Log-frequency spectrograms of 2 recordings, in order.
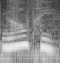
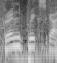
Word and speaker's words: Grand Prix: 그랑프리는 프랑스어로 직역하면 대상, 최우수상 정도의 뜻인데 원 발음은 Grand Prix, 영어권에서도 그랜프릭스가 아니라 가급적 Grand Prix, 라고 부르고 있습니다.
